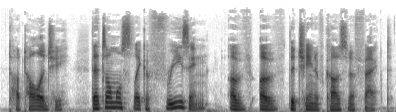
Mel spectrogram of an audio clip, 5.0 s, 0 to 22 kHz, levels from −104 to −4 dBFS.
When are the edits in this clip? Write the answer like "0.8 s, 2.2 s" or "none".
1.1 s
